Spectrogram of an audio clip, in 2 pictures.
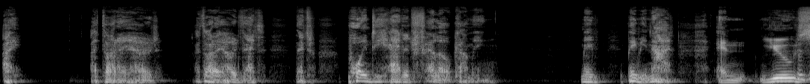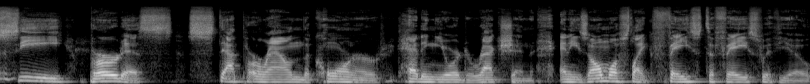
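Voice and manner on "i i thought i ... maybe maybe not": fast, hushed goblin creature chatter, rattled off. Narrating to the players, voice a goblin heard speaking the Goblin language: goblin voice. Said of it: "You hear in like the Goblin language say".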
